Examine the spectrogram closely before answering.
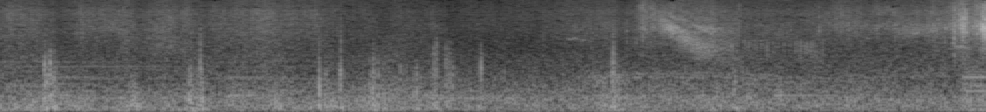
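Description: nature, strong wind blowing

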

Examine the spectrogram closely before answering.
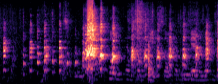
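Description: bird, rooster clucking

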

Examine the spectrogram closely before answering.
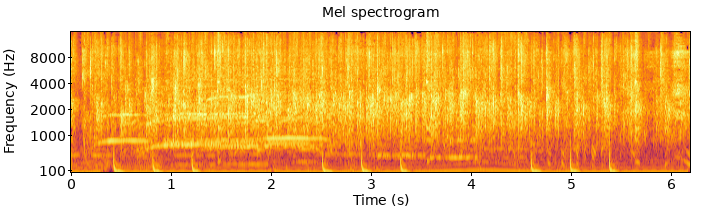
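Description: crowd, audience applause and cheering

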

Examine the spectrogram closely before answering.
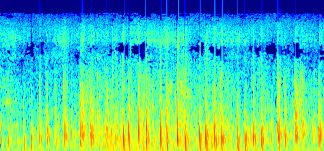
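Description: animal, horse galloping away

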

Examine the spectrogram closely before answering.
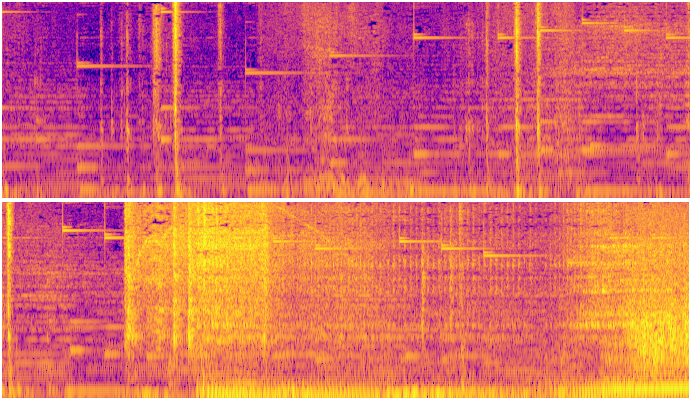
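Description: vehicle, car engine starting

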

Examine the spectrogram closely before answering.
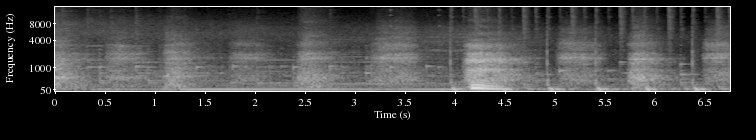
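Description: human body sound, heavy breathing

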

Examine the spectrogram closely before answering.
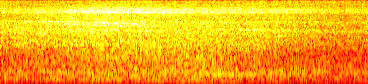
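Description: vehicle, airplane flying overhead

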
